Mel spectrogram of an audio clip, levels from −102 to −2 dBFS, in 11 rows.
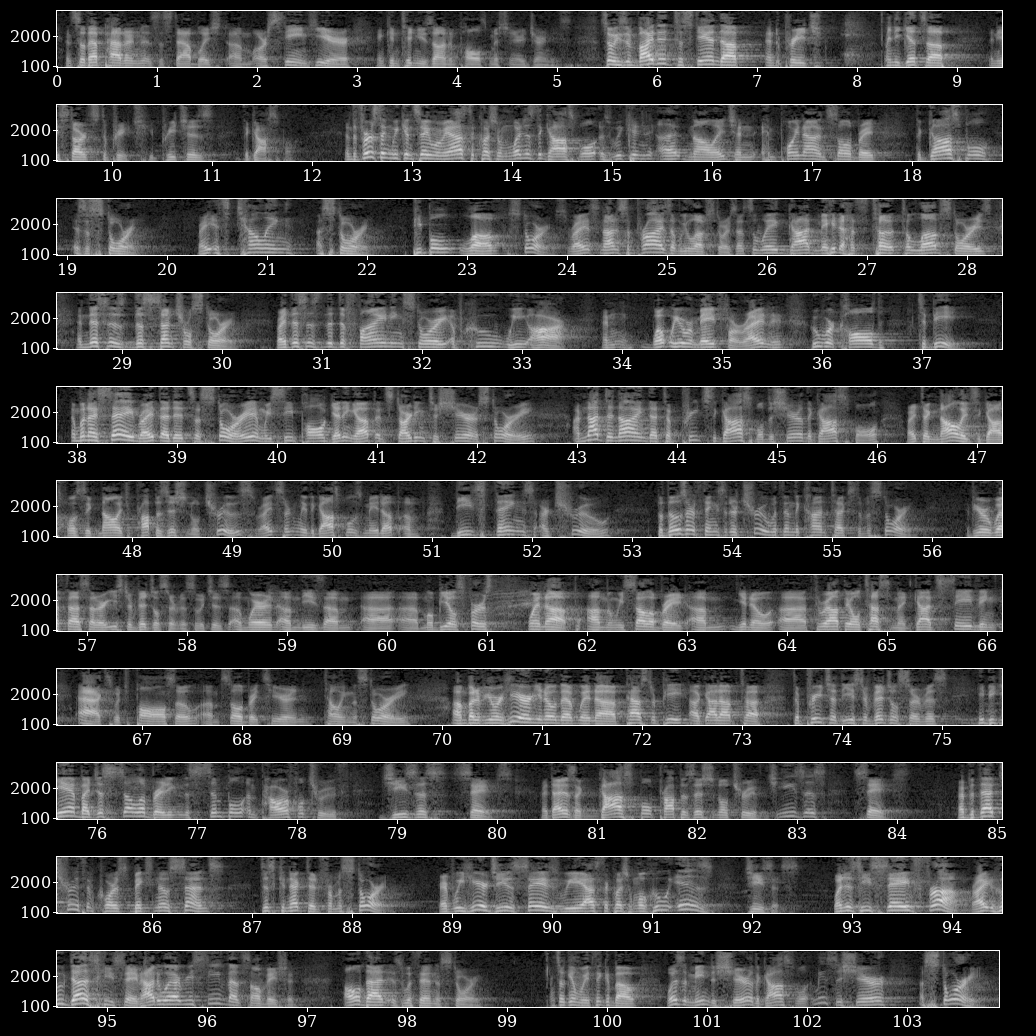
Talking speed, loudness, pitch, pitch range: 205 wpm, -28 LUFS, 155 Hz, 130-180 Hz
